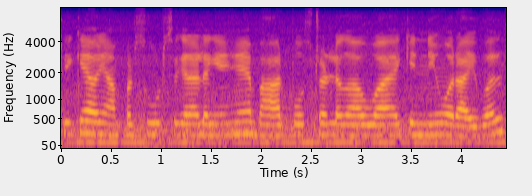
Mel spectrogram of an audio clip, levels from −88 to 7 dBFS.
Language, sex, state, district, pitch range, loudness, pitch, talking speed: Hindi, female, Haryana, Rohtak, 190-205 Hz, -16 LUFS, 195 Hz, 240 wpm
